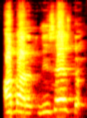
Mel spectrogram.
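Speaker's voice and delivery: ordinary talk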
